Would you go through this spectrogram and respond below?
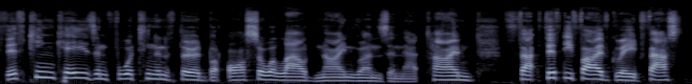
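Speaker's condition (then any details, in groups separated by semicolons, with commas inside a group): No condition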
